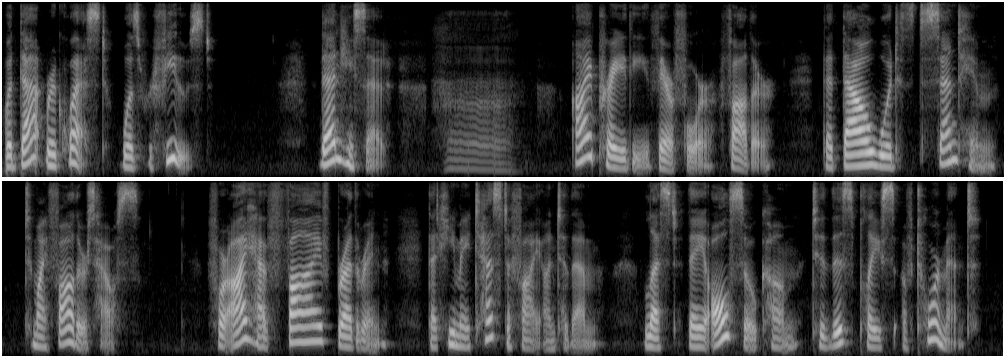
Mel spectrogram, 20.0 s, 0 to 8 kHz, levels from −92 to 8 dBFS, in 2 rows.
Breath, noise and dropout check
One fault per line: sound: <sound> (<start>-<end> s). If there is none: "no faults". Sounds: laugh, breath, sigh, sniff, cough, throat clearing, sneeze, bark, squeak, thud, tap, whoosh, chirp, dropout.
sound: sigh (4.3-5.3 s)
